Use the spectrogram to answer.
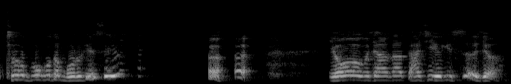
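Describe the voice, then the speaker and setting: A man's voice: sits high, expressive, slow pace. A man preaching a sermon in a casual, lecturing way, often checking in with rhetorical questions. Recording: dull lo-fi recording.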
